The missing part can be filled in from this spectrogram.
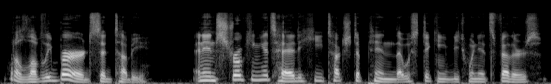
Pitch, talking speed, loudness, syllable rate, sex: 145 Hz, 230 wpm, -19 LUFS, 5.8 syllables/s, male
